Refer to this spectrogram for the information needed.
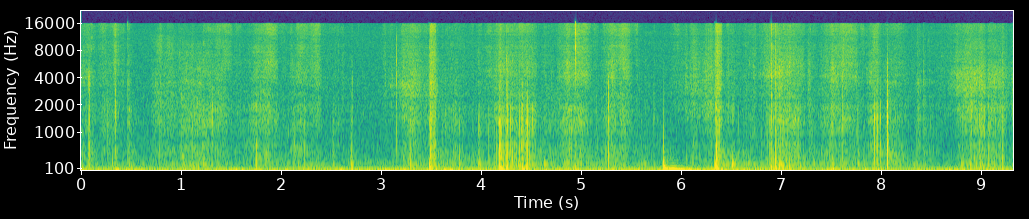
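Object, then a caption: Compressed baking soda chunks. Two hands crumble and rub large chunks of yellow-dyed compressed baking soda resting on a heap of loose powder, breaking pieces off with fingers and nails. Soft, dry crunching and gritty crackling run throughout, with a few sharper snaps as pieces break away. A steady low hum sits underneath.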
